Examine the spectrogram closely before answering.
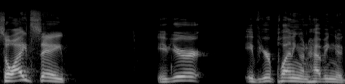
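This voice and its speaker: A man speaks with a Spanish accent in an animated, passionate tone. The recording is very clean, with a silent background. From Mexico City. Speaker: podcast host, YouTuber. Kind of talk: casual chat. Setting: makeshift home studio.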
